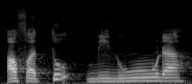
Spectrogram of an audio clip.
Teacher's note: تو تا کو آپ حمزہ سے ملائیں گے، تا حمزہ پیش تو اور جھٹکا ہوگا. افتو، میم زر می، نون واو پیش نو، نون زبر نا.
